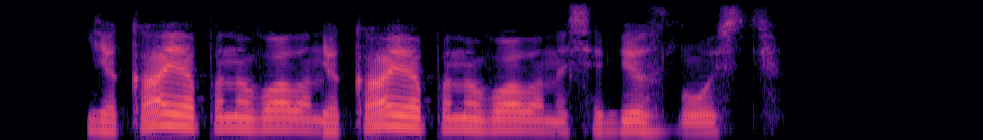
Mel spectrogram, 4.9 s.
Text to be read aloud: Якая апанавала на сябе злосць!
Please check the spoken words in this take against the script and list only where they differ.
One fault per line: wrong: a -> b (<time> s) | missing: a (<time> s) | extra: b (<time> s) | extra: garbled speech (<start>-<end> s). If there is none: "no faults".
extra: якая апанавала (1.7 s)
